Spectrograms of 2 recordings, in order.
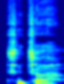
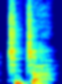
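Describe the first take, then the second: First: It is said slowly with a sigh. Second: It sounds forceful and full of conviction. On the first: I can't believe it; resignation or disappointment. "Dit lentement, avec un soupir" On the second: That is so true, total agreement. "avec force et conviction"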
